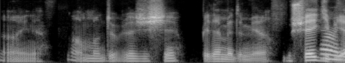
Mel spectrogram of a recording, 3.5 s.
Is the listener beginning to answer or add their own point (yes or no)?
no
